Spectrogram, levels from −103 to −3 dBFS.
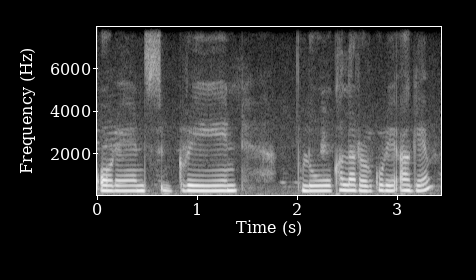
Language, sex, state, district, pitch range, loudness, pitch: Chakma, female, Tripura, Unakoti, 245-255 Hz, -16 LUFS, 245 Hz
